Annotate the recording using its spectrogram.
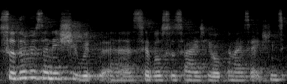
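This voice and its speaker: A woman's medium-pitched voice comes with audible room echo and noticeable background noise. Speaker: researcher giving a talk. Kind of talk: lecture. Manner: fast.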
